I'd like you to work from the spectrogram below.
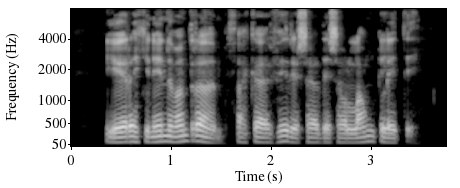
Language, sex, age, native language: Icelandic, male, 40-49, Icelandic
